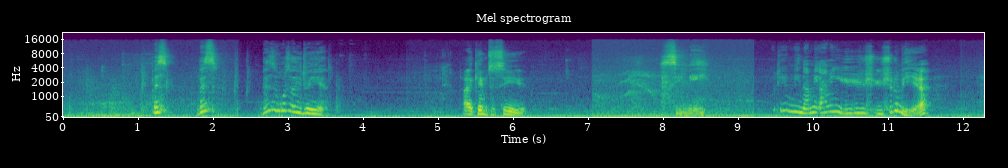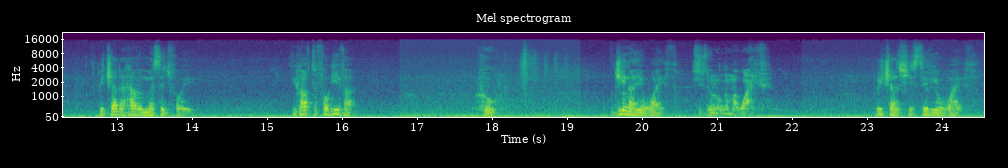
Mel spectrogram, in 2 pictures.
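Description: A second man answers calmly and close by.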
